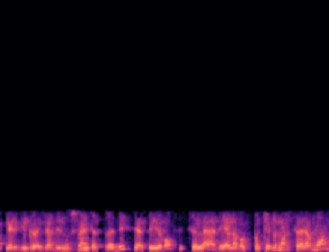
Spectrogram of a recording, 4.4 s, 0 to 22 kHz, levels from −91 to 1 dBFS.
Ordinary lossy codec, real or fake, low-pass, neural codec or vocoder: AAC, 24 kbps; fake; 3.6 kHz; codec, 24 kHz, 6 kbps, HILCodec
